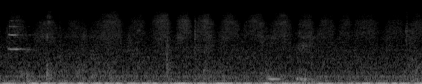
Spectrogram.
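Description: Writing on a board by hand: a run of short scratchy strokes, several a second, with a brief squeak near the start.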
